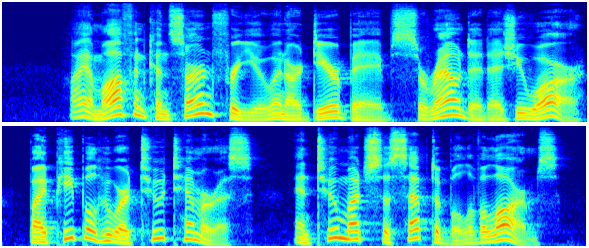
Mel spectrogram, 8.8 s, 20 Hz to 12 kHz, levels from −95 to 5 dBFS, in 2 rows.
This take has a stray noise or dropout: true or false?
false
